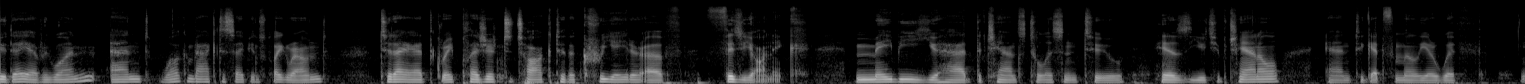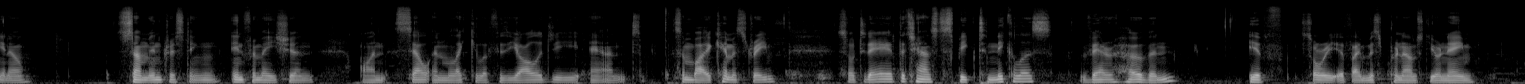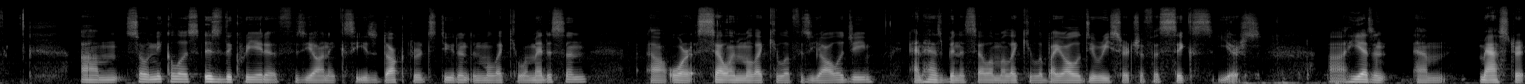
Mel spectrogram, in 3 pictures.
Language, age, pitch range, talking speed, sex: English, 20-39, 100-115 Hz, 140 wpm, male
